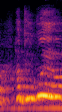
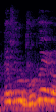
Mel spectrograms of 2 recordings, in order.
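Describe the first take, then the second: First: Impatient disciple, loud and high; Peter. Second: Lightly voiced disciple, higher-pitched question; John. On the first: Retold or imitated. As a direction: blurt the question out loudly, high-pitched. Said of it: "그리고 막 베드로는". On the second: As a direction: ask it higher without raising the volume. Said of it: "그러니까 사도 요한도".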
